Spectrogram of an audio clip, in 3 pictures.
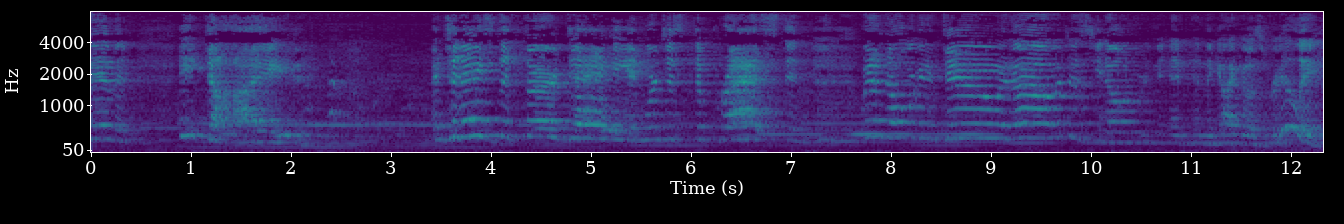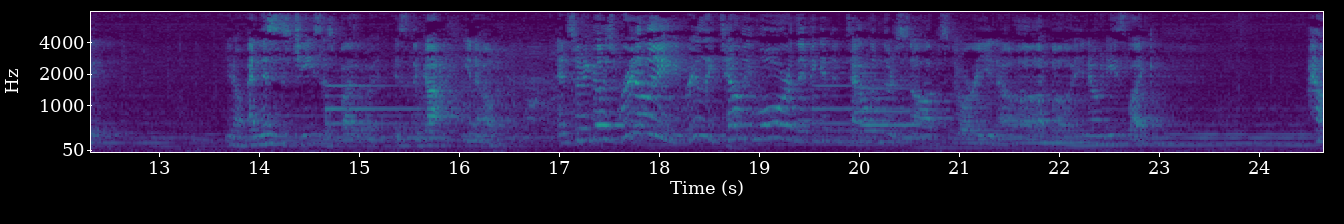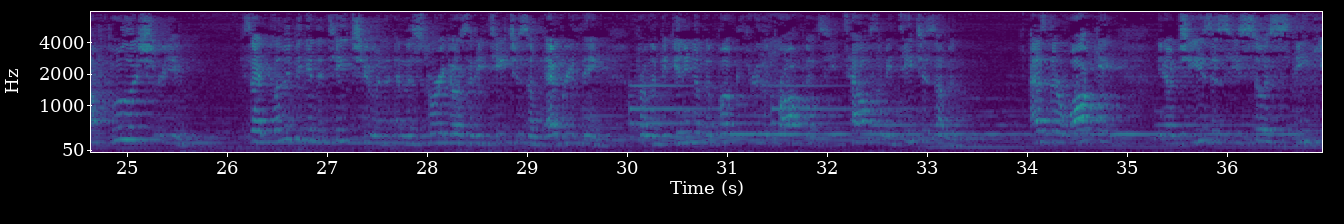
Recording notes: at Resurgence Edmonton on June 9, 2012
